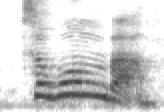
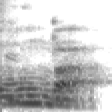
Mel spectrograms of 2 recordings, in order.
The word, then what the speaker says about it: Toowoomba: Toowoomba. It's Toowoomba, okay.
